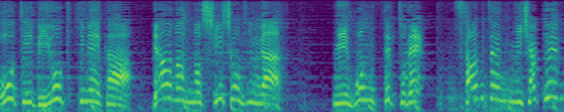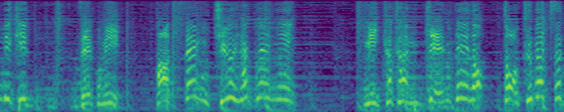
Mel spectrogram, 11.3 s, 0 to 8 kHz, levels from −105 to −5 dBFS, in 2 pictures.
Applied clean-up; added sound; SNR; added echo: neural mask model RNNoise.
